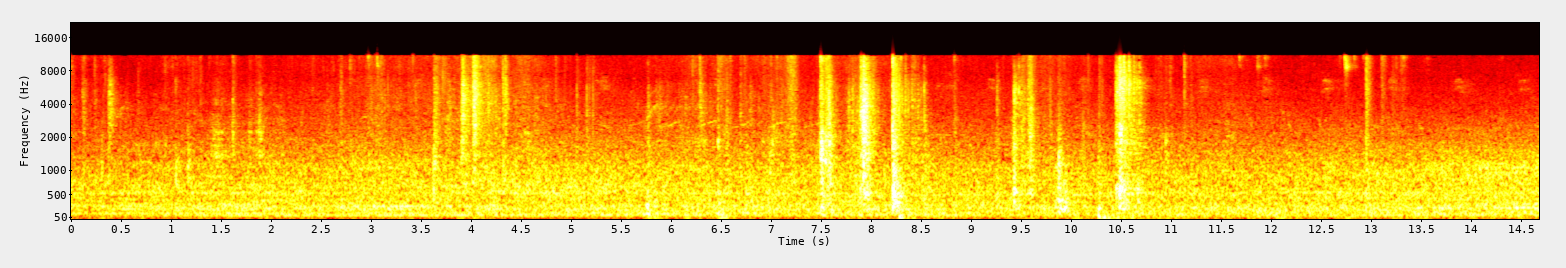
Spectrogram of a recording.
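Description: Scattered sharp clacks and knocks of a metal screen-door side profile being handled and set against a door frame, over a steady background hiss. Most of the knocks come in a cluster through the middle.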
